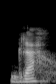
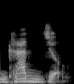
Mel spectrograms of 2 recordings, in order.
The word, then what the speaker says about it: গ্রাহ্য: গেছে অক্ষর তারপর দেখো এটার উচ্চারণ আমরা কি করি গ্রাহ্য না এটার উচ্চারণ হচ্ছে গ্রাহ্য গ্রাহ্য তাহলে দেখো তো গর সাথে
